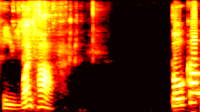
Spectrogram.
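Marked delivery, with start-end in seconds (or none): 2.6-2.9 loud, high appeal by name; calling out. A narrator's reading. Film manager turns to Boko for support, calling.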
